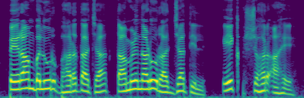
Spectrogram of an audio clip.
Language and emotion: Marathi, neutral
